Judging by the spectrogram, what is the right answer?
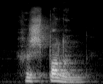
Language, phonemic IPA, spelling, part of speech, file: Dutch, /ɣəˈspɑnə(n)/, gespannen, adjective / verb / noun, Nl-gespannen.ogg
- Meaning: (adjective) tense; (verb) past participle of spannen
